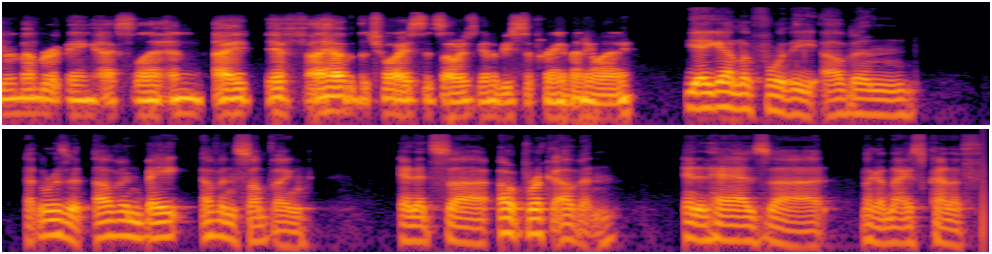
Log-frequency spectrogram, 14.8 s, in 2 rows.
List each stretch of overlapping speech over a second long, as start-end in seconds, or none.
none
